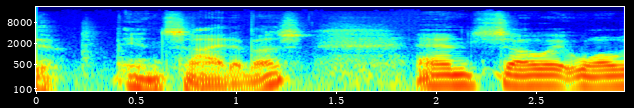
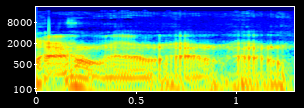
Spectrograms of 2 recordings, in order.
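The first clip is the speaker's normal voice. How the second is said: low, jawless arr growl; a hammed-up pirate arr; 10 semitones lower, 5 dB quieter than usual. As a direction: growl it like a ghost missing his jaw. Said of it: "talks like this".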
